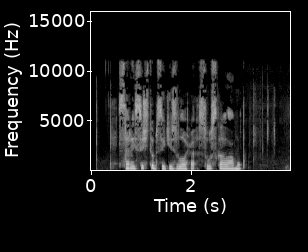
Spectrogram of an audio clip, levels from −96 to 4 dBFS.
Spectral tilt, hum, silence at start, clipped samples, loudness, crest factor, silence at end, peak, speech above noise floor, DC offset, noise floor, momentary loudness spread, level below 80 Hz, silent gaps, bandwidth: -4 dB/octave; none; 0.55 s; under 0.1%; -24 LUFS; 18 dB; 1 s; -6 dBFS; 28 dB; under 0.1%; -51 dBFS; 8 LU; -76 dBFS; none; 11.5 kHz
